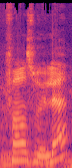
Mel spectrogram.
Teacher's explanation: زواد کو پر پڑھیں، لام کو لمبا نہ کریں کیونکہ لام کے اوپر ہے صرف اور صرف بڑی زبر.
